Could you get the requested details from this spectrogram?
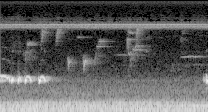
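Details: Zebra dove with a voice described as "crystal": a quick run of staccato, evenly pitched cooing notes opens, silence follows, then a fresh note starts at the very end, over faint chirps of other birds and a steady low rumble.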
